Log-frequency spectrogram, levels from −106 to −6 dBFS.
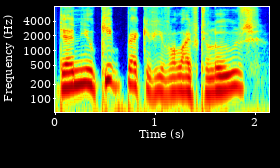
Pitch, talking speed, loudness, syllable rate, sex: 160 Hz, 280 wpm, -17 LUFS, 5.4 syllables/s, male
